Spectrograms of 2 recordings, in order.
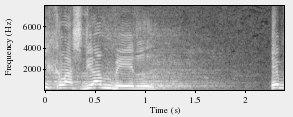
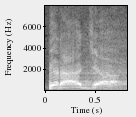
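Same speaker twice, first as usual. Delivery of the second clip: shouted. Shown as a demonstration. Repeats the advice, shouting.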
